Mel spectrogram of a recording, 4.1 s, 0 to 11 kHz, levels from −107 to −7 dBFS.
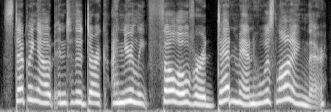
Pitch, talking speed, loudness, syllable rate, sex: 285 Hz, 230 wpm, -15 LUFS, 5.6 syllables/s, female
